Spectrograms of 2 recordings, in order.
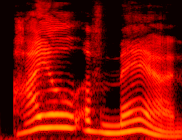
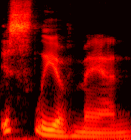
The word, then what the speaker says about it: Isle of Man: britain and northern ireland the correct answer is isle of man or isley of man if you want to mispronounce it 69 stop that manx that's pronounced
